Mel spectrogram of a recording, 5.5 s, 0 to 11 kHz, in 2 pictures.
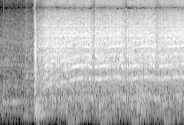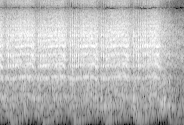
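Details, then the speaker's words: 1967 Fastback Mustang recovered from a West Virginia holler, compression test on the other bank: even starter cranking with no weak strokes; cylinder came up to 120 psi. "120 heck yes"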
